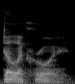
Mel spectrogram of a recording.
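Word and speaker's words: Delacroix: Harry Jones and Dicky delacroy the villagers pronounced his name delacroy eventually made a great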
